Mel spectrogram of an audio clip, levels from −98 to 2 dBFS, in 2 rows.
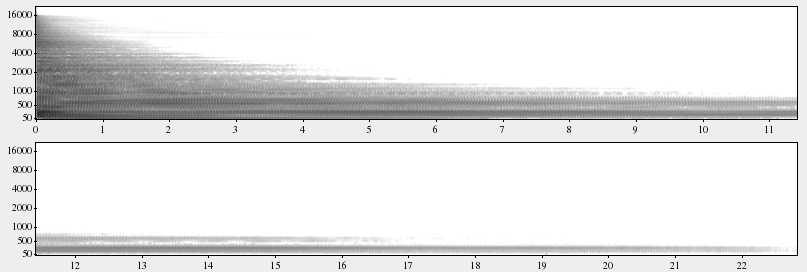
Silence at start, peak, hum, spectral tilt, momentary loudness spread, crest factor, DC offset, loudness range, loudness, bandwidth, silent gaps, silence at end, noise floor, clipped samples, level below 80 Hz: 0 s; -6 dBFS; none; -5 dB/octave; 24 LU; 28 dB; under 0.1%; 22 LU; -31 LUFS; 15.5 kHz; none; 8.95 s; -85 dBFS; under 0.1%; -48 dBFS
